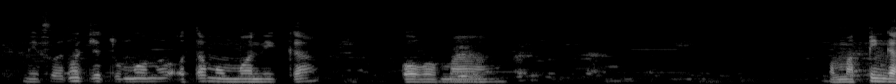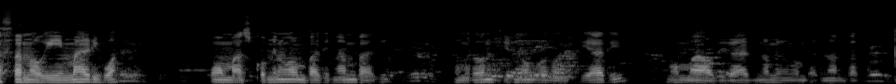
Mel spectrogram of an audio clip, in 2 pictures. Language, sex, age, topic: Oshiwambo, male, 36-49, finance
